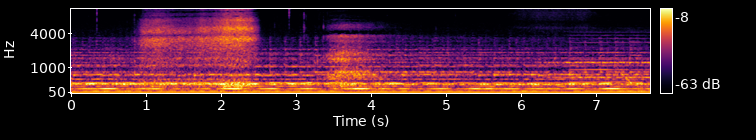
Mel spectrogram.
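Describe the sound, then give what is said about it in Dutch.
Faint, slow, deep breaths in and out during a guided relaxation exercise. A few long airy breaths rise and fade over a steady low hum, with no talking. “Laten we met elkaar even in- en uitademen een paar keer diep. Gewoon om even los te laten, om even te zijn.”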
